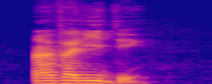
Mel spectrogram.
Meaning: to invalidate, void
- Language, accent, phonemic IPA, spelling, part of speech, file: French, France, /ɛ̃.va.li.de/, invalider, verb, LL-Q150 (fra)-invalider.wav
